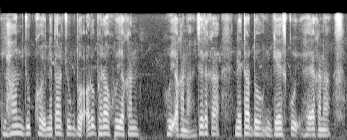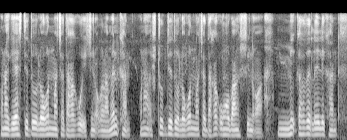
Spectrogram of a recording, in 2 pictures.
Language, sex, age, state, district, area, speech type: Santali, male, 18-30, West Bengal, Paschim Bardhaman, rural, spontaneous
